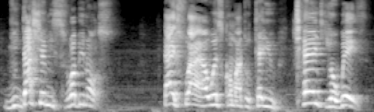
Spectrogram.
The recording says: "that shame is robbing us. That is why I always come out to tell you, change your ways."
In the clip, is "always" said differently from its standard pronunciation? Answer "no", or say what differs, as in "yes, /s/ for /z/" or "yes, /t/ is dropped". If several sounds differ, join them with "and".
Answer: yes, /s/ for /z/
